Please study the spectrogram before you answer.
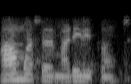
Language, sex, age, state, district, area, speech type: Tamil, male, 18-30, Tamil Nadu, Thanjavur, rural, conversation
